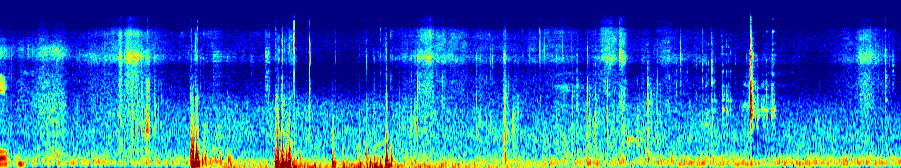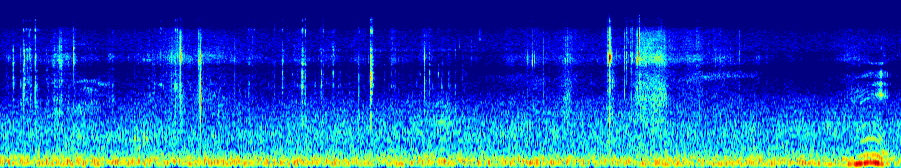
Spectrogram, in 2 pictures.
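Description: A cluster of heavy thumps and knocks about two to four seconds in, then steady outdoor background noise with scattered clicks and scrapes, from an ice angler handling rod, reel and gear at an ice hole.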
